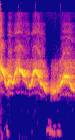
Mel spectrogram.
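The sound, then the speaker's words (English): A person whistles a wavering, warbling imitation of a bird's call, the pitch sliding up and down continuously for about a second and a half, fairly loud. “I can't remember what kind of monkey it was, but it climbed up the top of a tree staring at a bird and the bird was quite happily going...”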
